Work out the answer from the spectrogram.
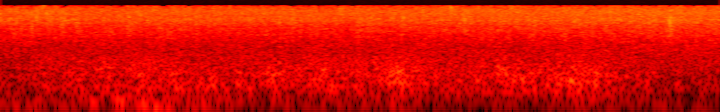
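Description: Thunder rumbles low and continuously through a storm with lightning, blended with steady rain, forming a dense, unbroken wash of noise with no clear separate claps.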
